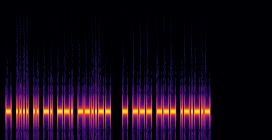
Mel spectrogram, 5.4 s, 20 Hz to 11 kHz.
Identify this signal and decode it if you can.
Morse code, heard as a keyed tone, about 34 wpm, 700 Hz. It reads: THING, TOO.
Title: Sentences from Top 200 Words and Abbreviations 35wpm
